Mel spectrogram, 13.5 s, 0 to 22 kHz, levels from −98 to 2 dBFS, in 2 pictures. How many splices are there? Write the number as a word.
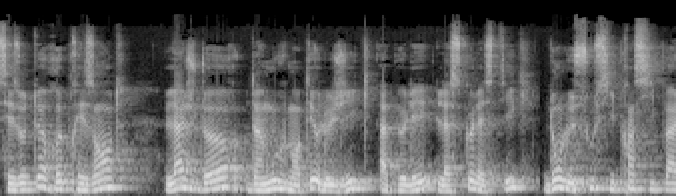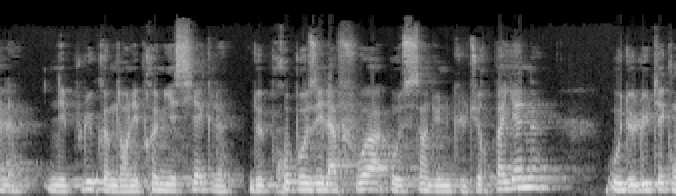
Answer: zero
